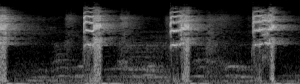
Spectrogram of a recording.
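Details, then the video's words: Lovebird calling a rival, a call used as a lure to spur lovebirds that are reluctant to sing; three harsh, high, piercing shrieks spaced nearly a second apart, with quiet background between them. "LOVEBIRD MEMANGGIL LAWAN"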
